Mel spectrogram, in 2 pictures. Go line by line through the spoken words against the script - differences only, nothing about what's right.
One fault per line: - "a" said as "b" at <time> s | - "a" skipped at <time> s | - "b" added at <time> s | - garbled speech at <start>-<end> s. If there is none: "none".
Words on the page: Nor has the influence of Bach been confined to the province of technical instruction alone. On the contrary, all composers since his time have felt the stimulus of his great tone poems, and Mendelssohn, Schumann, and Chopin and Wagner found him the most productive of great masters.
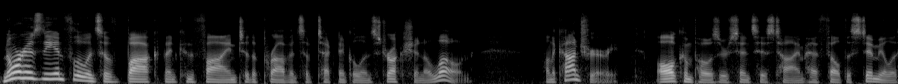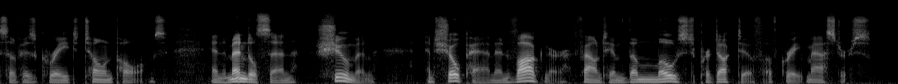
none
